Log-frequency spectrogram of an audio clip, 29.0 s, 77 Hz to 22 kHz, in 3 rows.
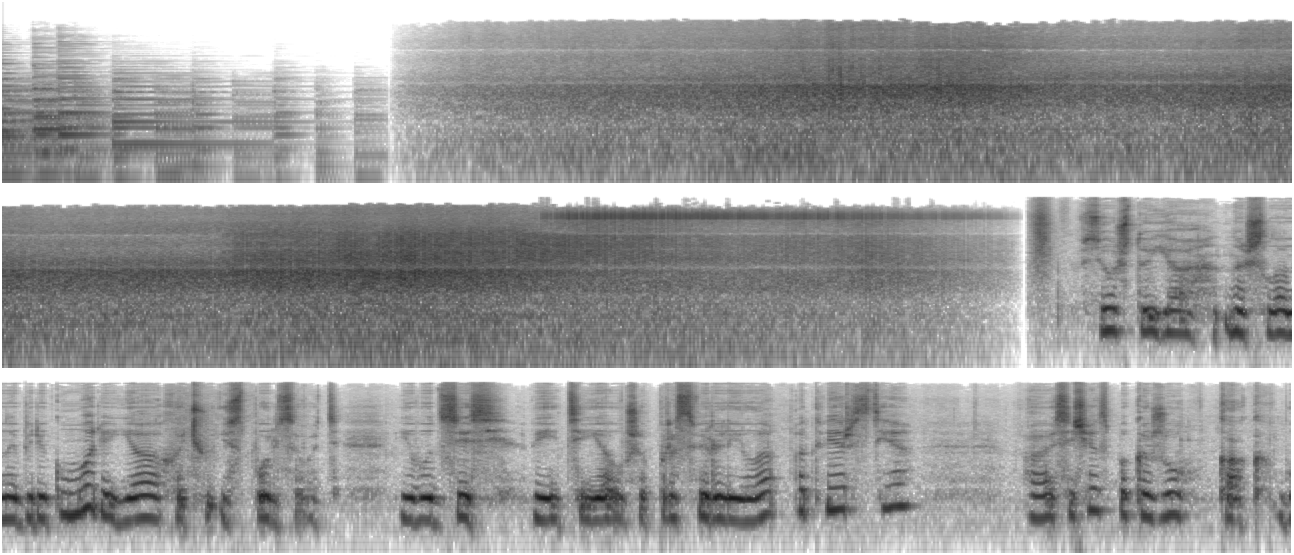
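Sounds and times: surf washing onto beach: 3.0s - 17.2s.

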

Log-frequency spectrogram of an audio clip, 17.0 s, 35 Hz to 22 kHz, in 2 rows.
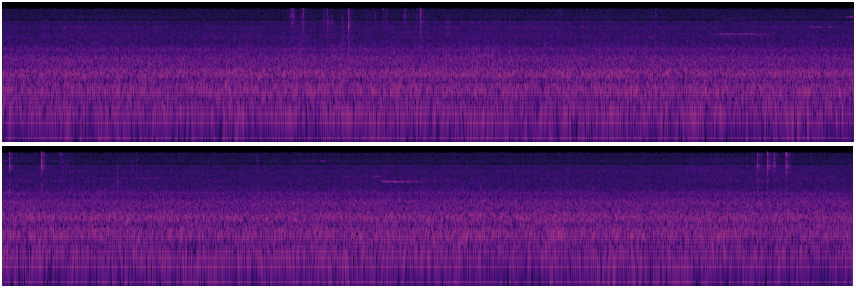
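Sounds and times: faint high clicks: 16.0s - 16.5s.

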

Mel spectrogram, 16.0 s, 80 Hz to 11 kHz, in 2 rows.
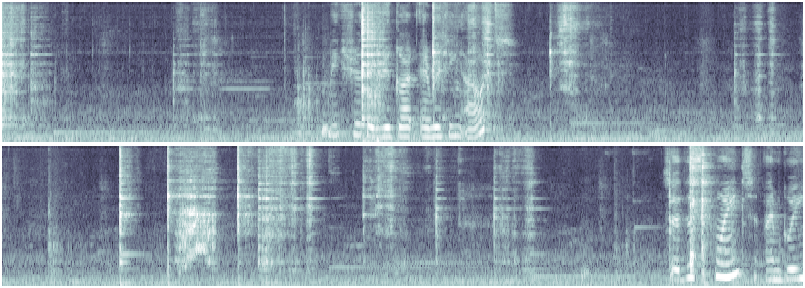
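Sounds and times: spoon scraping metal wok: 0.0s - 0.5s, 1.7s - 2.2s, 3.6s - 6.0s, 7.3s - 7.8s, 9.2s - 13.5s.

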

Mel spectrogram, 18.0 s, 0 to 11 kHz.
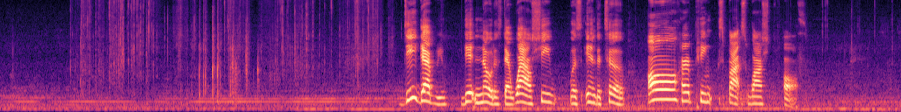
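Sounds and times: paper page rustling: 1.4s - 8.0s.

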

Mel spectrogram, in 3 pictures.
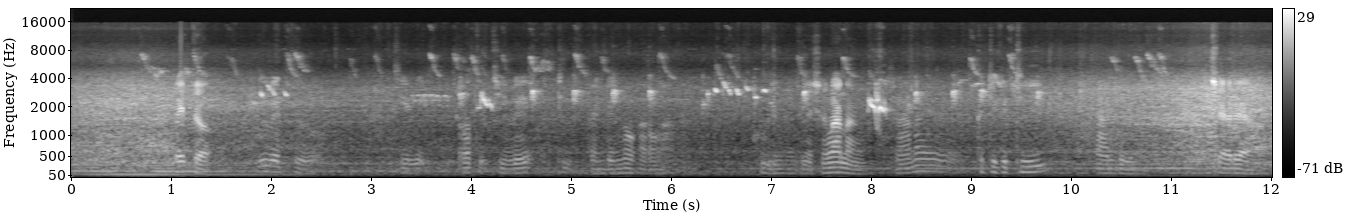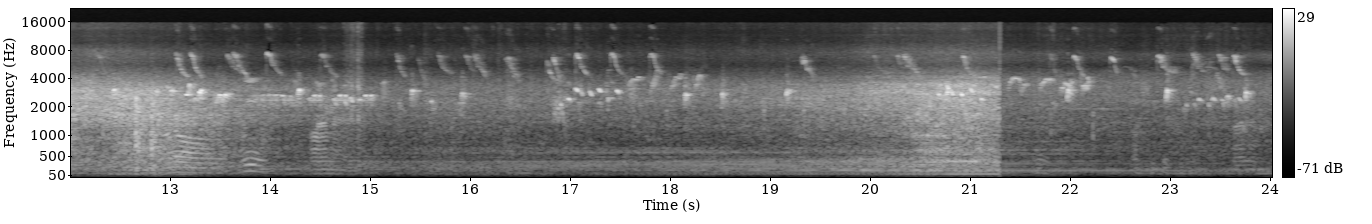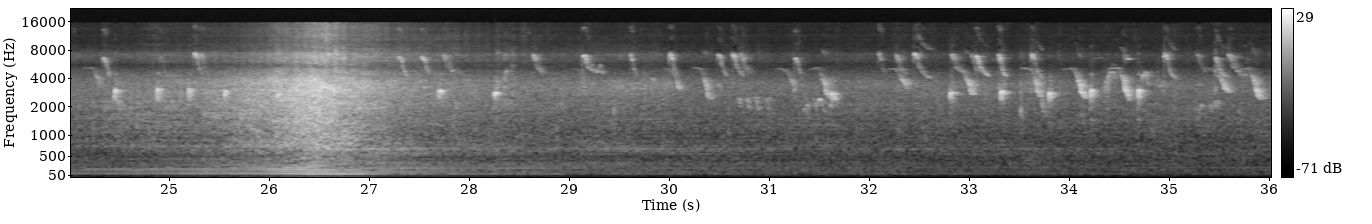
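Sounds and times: motor vehicles passing: 0.0s - 36.0s
small birds chirping: 0.0s - 36.0s.

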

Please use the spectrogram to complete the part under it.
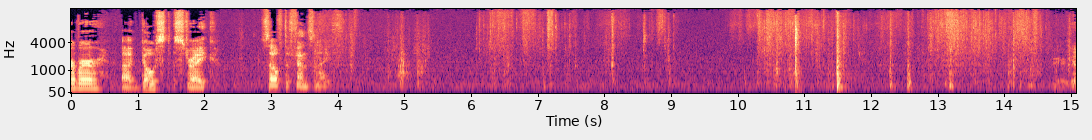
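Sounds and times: rustling in cardboard box: 6.1s - 7.5s, 10.0s - 11.8s, 12.4s - 14.7s.

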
